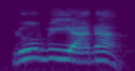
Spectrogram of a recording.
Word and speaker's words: Ljubljana: फिर है बेटा स्लोवेनिया, इसकी बड़ी मुश्किल स्पेलिंग है पर इसको बोलना बहुत आसान है, लुबियाना। देखो जे है ना, इसको बोलेंगे ज, लुबियाना, Ljubljana, लुबियाना।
